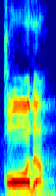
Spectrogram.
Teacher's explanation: اب یہ قاف جو ہے یہ حروف مستعلیہ میں سے ہے، الف سے پہلے ہے، تو لہذا یہاں پر ہم الف کو موٹا کر کے پڑھیں گے۔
